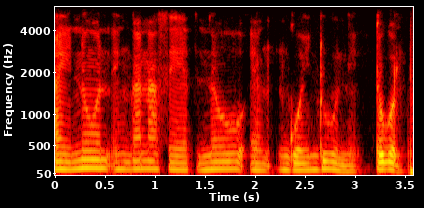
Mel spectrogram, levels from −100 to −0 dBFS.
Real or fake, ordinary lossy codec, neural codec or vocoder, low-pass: real; Opus, 16 kbps; none; 5.4 kHz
